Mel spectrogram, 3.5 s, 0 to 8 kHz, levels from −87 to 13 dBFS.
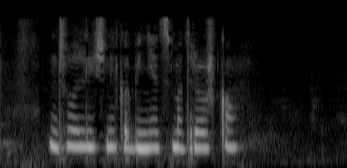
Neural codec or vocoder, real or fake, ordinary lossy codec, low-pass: codec, 24 kHz, 0.9 kbps, DualCodec; fake; MP3, 24 kbps; 7.2 kHz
